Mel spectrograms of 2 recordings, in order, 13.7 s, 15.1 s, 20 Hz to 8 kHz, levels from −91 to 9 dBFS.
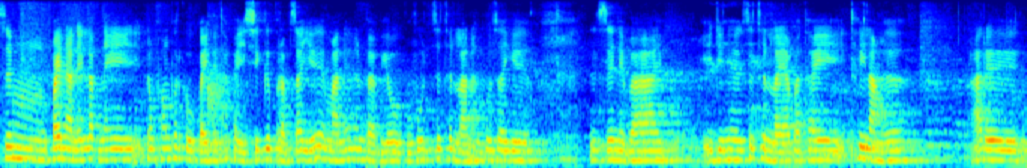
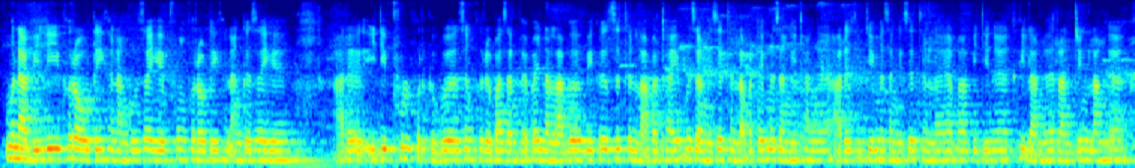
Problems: none marked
